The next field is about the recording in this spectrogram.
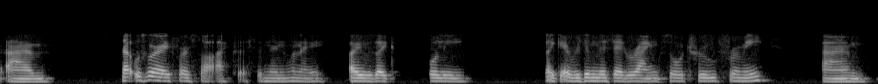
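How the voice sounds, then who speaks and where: An Irish woman who hosts a radio show and rides horses chats casually on online radio, her low, gravelly voice flat and monotone. She hesitates a lot, full of fillers and restarts, and the audio comes through a tinny phone line.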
